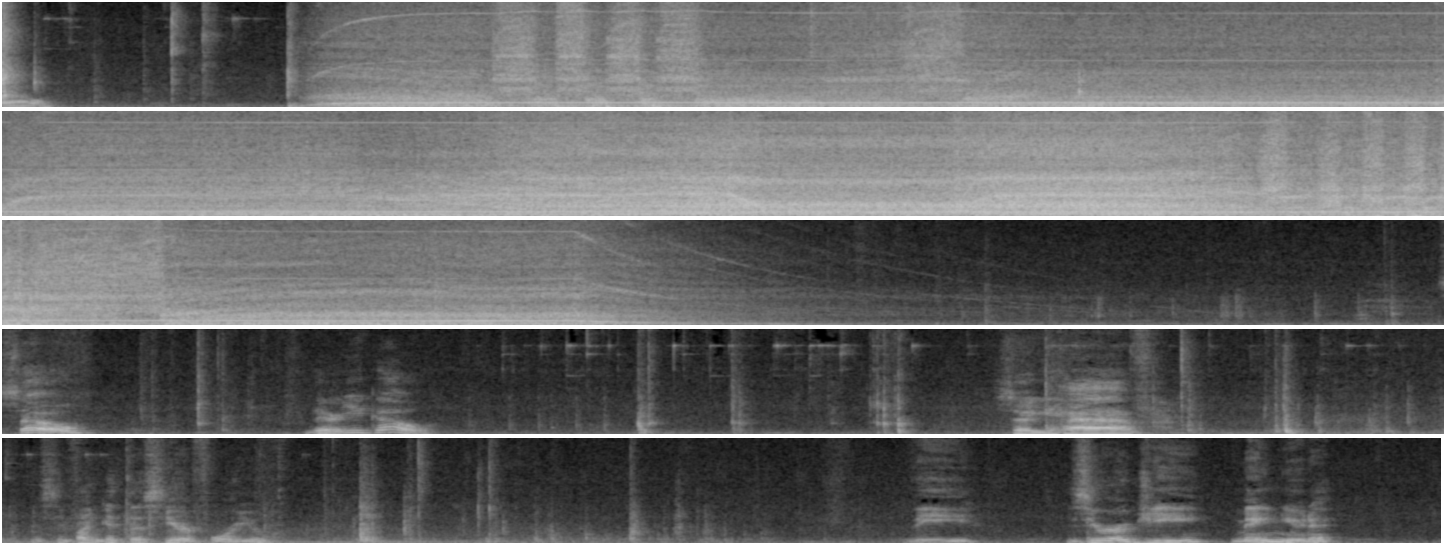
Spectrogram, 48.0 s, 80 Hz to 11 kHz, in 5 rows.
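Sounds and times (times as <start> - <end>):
vacuum cleaner motor whine: 1.9 - 27.2.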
